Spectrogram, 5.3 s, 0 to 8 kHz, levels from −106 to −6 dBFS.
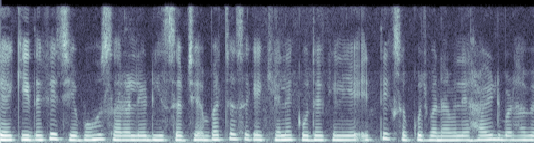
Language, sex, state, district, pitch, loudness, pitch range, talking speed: Maithili, female, Bihar, Purnia, 220 Hz, -16 LUFS, 215-225 Hz, 215 wpm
